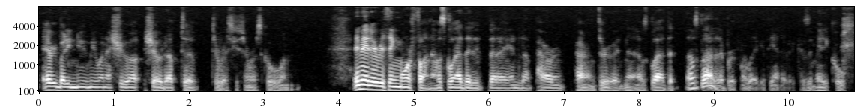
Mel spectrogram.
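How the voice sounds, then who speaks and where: A young man casually recounting a story as an interview guest, relaxed and rambling with plenty of fillers. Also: fairly low pitch, fast talker, vocal fry, slightly rough, dry recording, dull audio.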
